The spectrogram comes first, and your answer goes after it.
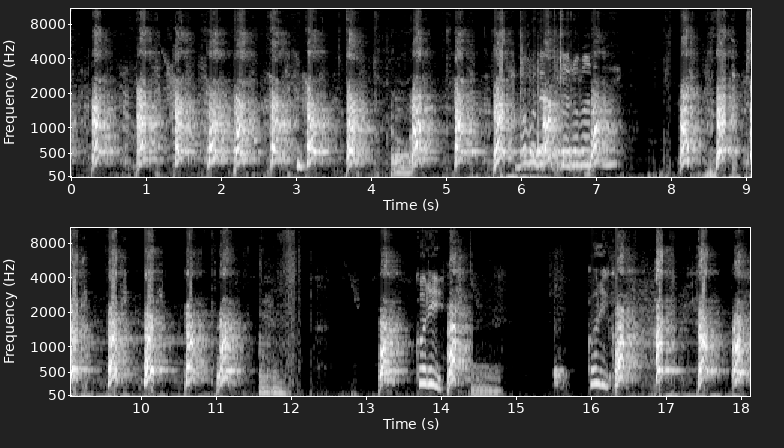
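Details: At the gate, German Shepherd Leo runs and dances while barking at a passing sheep herd. Long bursts of rapid, insistent barks come with short pauses between them, and a person's voice can be heard at times.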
